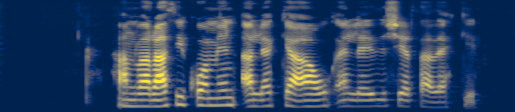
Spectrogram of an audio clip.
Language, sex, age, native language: Icelandic, female, 70-79, Icelandic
